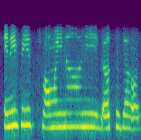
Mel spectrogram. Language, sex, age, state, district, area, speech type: Gujarati, female, 18-30, Gujarat, Valsad, rural, conversation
